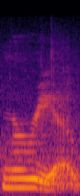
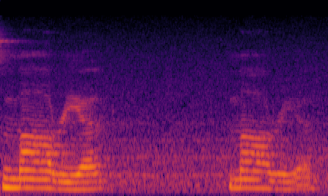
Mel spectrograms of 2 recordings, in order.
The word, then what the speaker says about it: maria: creating the Smooth Dark Maria we see today and you know what I pronounced that wrong it's Maria Maria the singular for Maria is May or mar mar I should have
